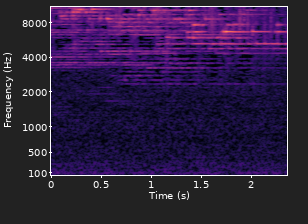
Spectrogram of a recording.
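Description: Faint, high-pitched chimes ringing in many overlapping tones, a shimmering soundtrack effect that builds slightly.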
